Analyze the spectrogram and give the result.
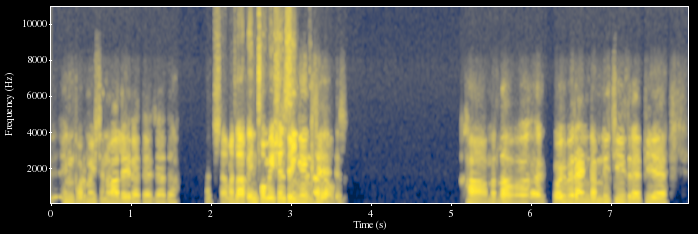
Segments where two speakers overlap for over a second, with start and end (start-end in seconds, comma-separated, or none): none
